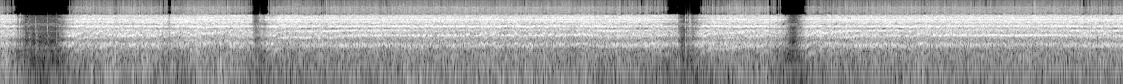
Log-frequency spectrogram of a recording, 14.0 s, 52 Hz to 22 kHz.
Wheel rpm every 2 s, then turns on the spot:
130, 150, 210, 220, 120, 180, 230.
none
